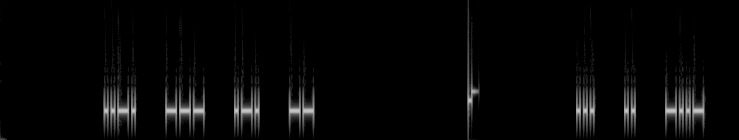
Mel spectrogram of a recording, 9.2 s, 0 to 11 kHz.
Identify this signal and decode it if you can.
Morse code, heard as a keyed tone, about 28 wpm, spaced as for 16 wpm, 700 Hz. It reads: FORM SIX
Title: 3x Character Spacing - Top 500 Words - 28wpm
